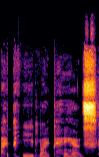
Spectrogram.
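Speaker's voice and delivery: whispered delivery. Retelling what a bawling partner whispered in his ear during a hug, imitating a whisper. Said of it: "she whispers in my ear".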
